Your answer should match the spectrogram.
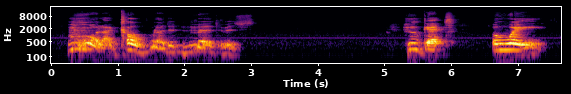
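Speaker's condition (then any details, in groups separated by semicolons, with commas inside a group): Facial palsy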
